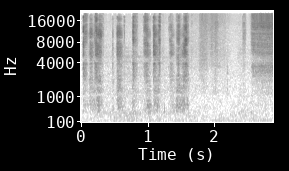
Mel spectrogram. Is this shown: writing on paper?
yes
